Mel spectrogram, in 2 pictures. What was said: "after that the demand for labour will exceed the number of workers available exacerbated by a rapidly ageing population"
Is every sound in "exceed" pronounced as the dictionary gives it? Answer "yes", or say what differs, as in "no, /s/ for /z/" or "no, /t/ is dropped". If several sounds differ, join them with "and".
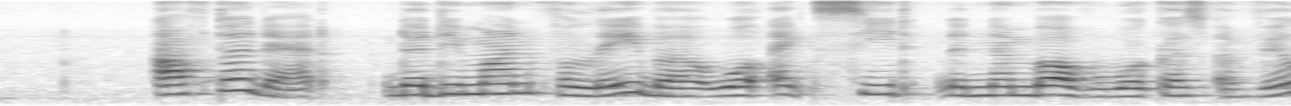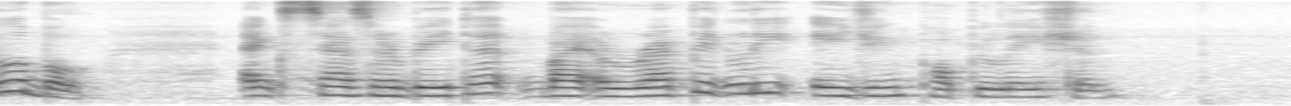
yes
